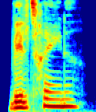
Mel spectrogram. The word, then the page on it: veltrænet: [ -ˌtʁεːnəð ]; [ -ˌtʁεˀnəð ]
